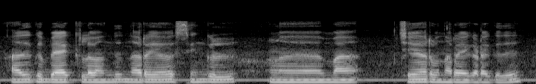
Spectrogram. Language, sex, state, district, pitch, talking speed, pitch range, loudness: Tamil, male, Tamil Nadu, Kanyakumari, 110 Hz, 110 wpm, 105-115 Hz, -19 LUFS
